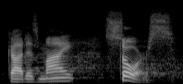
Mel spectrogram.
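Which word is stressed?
source. The word source is stressed.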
